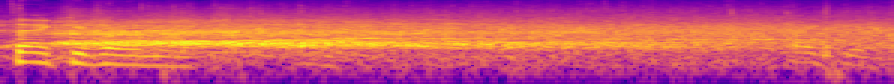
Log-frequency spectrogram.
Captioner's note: cheering and applause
